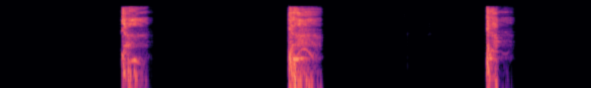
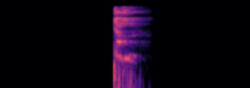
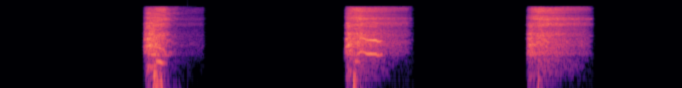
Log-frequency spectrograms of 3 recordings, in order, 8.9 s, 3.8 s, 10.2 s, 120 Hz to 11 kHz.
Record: {"three_cough_length": "8.9 s", "three_cough_amplitude": 32528, "three_cough_signal_mean_std_ratio": 0.24, "cough_length": "3.8 s", "cough_amplitude": 11095, "cough_signal_mean_std_ratio": 0.21, "exhalation_length": "10.2 s", "exhalation_amplitude": 22562, "exhalation_signal_mean_std_ratio": 0.36, "survey_phase": "beta (2021-08-13 to 2022-03-07)", "age": "45-64", "gender": "Female", "wearing_mask": "No", "symptom_cough_any": true, "symptom_runny_or_blocked_nose": true, "symptom_fatigue": true, "symptom_change_to_sense_of_smell_or_taste": true, "symptom_onset": "1 day", "smoker_status": "Current smoker (e-cigarettes or vapes only)", "respiratory_condition_asthma": false, "respiratory_condition_other": false, "recruitment_source": "Test and Trace", "submission_delay": "1 day", "covid_test_result": "Positive", "covid_test_method": "RT-qPCR", "covid_ct_value": 18.0, "covid_ct_gene": "ORF1ab gene", "covid_ct_mean": 18.7, "covid_viral_load": "720000 copies/ml", "covid_viral_load_category": "Low viral load (10K-1M copies/ml)"}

